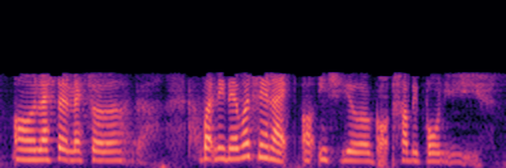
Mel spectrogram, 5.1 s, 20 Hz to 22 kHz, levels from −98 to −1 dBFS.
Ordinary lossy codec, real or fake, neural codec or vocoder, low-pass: MP3, 32 kbps; fake; codec, 16 kHz, 0.5 kbps, X-Codec, HuBERT features, trained on LibriSpeech; 3.6 kHz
